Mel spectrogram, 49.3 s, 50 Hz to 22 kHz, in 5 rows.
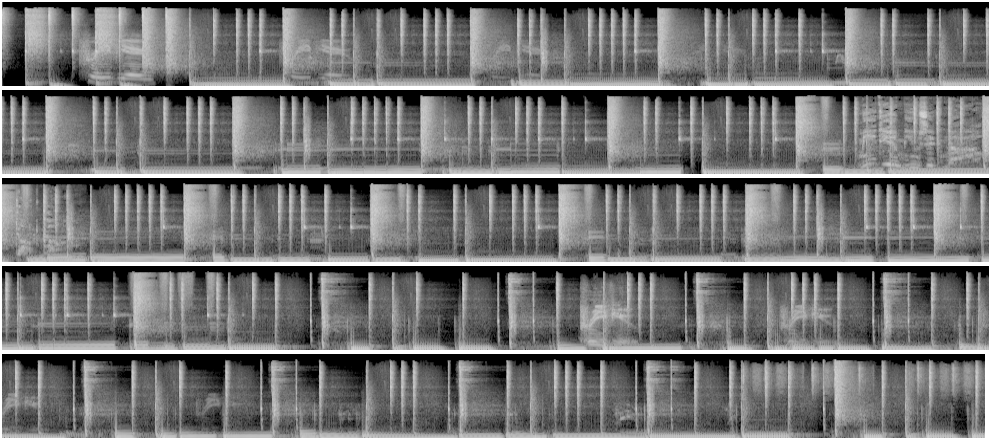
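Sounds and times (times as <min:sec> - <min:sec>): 
drums: 0:00.0 - 0:49.3
bass: 0:01.2 - 0:49.3.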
